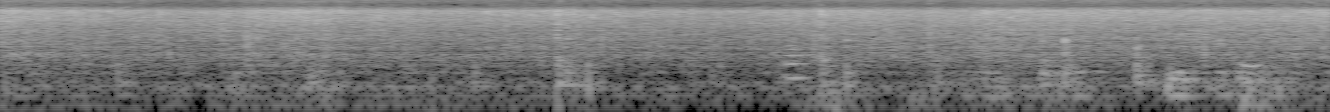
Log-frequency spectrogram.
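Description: Chicken and vegetables (cabbage, capsicum, peas, carrots) sizzling in hot oil in a non-stick wok while a wooden spatula stirs them: a steady frying hiss with a couple of light ticks from the spatula.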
